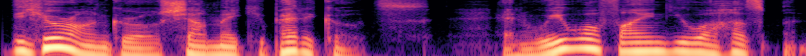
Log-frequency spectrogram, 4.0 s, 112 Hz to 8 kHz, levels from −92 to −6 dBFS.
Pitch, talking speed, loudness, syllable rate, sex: 130 Hz, 210 wpm, -19 LUFS, 5.0 syllables/s, male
